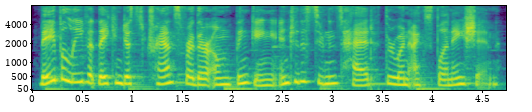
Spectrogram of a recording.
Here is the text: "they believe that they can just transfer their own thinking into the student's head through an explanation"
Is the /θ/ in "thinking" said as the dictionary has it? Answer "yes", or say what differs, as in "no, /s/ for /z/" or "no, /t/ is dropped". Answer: yes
